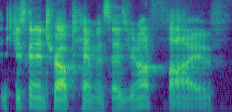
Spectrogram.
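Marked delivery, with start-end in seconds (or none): 1.3-2.1 almost contemptuous, talking-down tone. Retelling how a woman cuts him off mid-sentence, speaking with a contemptuous tone. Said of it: "from your tone of voice that she's speaking to us like almost contemptuously".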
